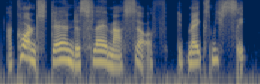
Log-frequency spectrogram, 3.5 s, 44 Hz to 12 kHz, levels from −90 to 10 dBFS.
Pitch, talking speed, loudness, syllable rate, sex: 195 Hz, 170 wpm, -19 LUFS, 4.1 syllables/s, female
